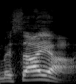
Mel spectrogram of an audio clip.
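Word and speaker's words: Messiah: 히브리 말로 마시아흐가 영어로 메시아, 영어의 발음으로는 메사야 이렇게 발음을 하고 있습니다.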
